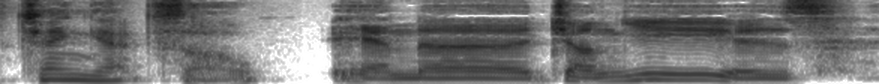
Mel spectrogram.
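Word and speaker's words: 鄭一嫂: You use the Cantonese pronunciation in your book. You don't call her Zheng Yi Cao. No, she's Cheng Yat Cao.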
